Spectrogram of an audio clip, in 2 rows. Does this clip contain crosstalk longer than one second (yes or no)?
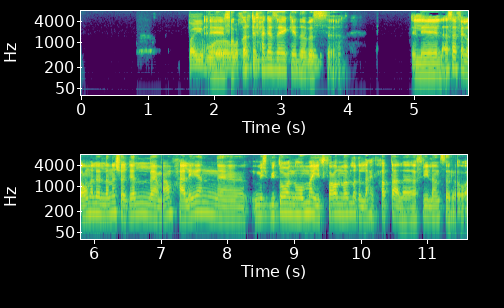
yes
